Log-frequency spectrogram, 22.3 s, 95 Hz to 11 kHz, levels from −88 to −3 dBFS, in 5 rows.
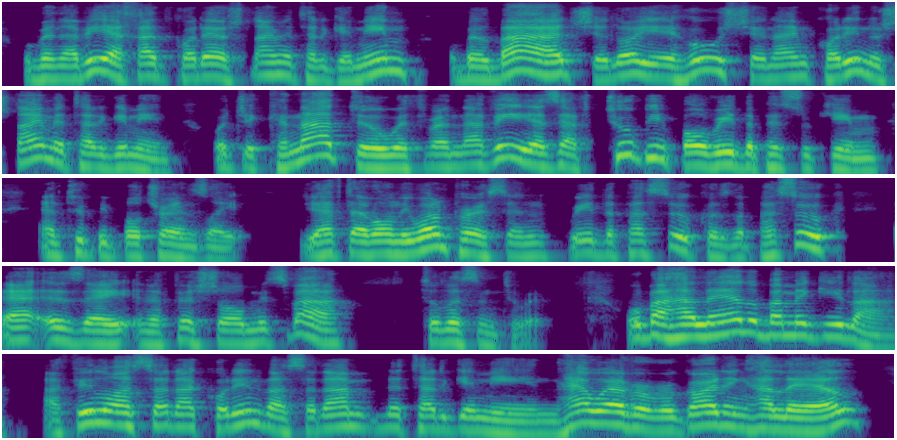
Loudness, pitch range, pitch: -23 LUFS, 145-200 Hz, 160 Hz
